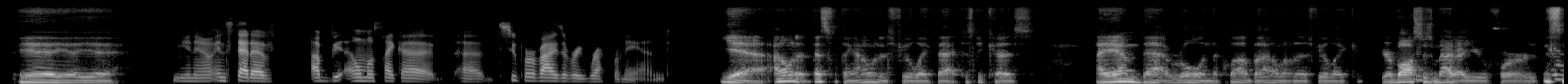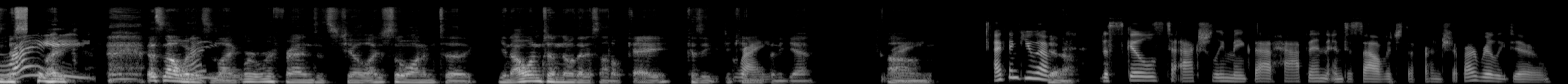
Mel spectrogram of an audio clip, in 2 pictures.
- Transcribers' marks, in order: other background noise; drawn out: "Right!"; laughing while speaking: "this missed like"
- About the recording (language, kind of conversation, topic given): English, advice, How do I tell a close friend I feel let down?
